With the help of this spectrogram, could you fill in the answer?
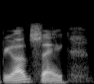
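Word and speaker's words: Beyoncé: But once I heard Beyonce, which is meant to rhyme with fiance, it certainly made me realize, we're in the here and now.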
